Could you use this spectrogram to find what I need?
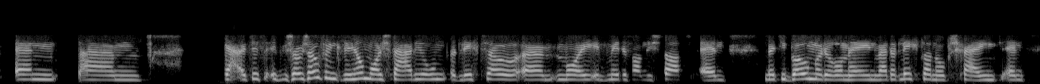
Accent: Waalwijk, North Brabant, Netherlands; moved away as an adult; now in Wormer, Netherlands; Ik kom uit Waalwijk. Daar ben ik geboren en getogen. Ik woon inmiddels 21 jaar in Noord-Holland vanwege de liefde.

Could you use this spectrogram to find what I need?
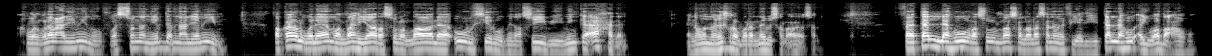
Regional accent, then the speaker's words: Egypt; زي ما احنا بنسميها عندنا في مصر كده الغديوه

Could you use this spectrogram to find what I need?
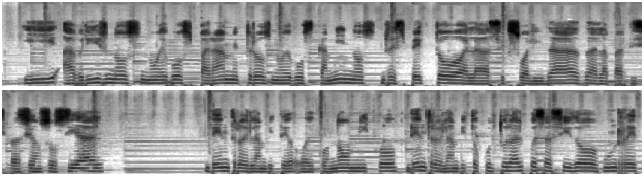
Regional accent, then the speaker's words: Sonora, Mexico; also born or lived in Chihuahua / Mexico City; now in Amecameca, Mexico; Vengo del norte, Sonora y Chihuahua. Ahí fueron las tierras que me formaron. Y llegué a la Ciudad de México en 1966 a la Escuela de Filosofía y Letras a estudiar teatro. Vivo en Amecameca desde hace 35 años

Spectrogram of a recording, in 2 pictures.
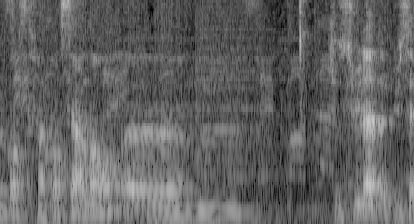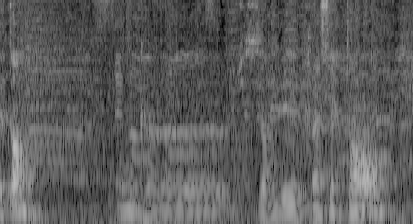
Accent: Bergerac, Nouvelle-Aquitaine, France; born there; Et moi je suis née à Bergerac, donc en Dordogne

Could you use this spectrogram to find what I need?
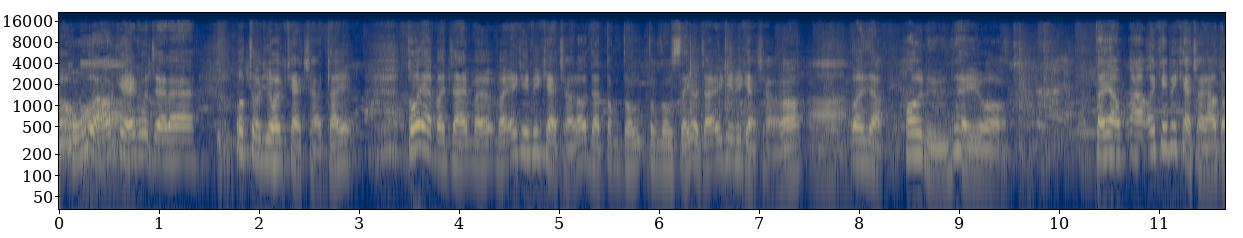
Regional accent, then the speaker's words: Hong Kong; 我哋身為一個香港人咧，係好惡頂嘅

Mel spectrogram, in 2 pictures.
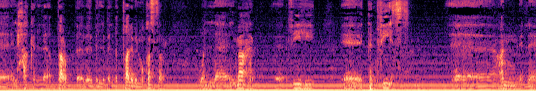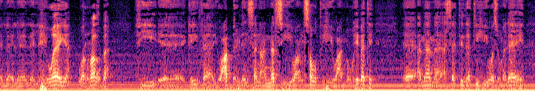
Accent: Tarut, Sharqia Governorate, Egypt; نسبة إلى قريتي، قرية طاروط، مركز زقازيق، محافظة الشرقية التي أقيم بها. تاريخ الميلاد 29/4/65

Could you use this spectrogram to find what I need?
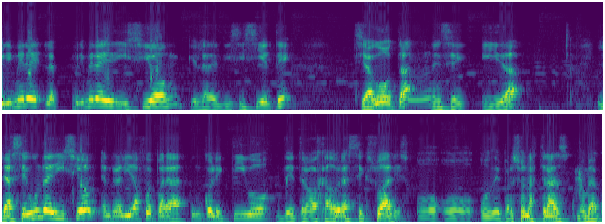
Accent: Uruguay; Porque somos muy parecidos a los argentinos, casi somos argentinos, pero no somos, somos como una provincia independiente.

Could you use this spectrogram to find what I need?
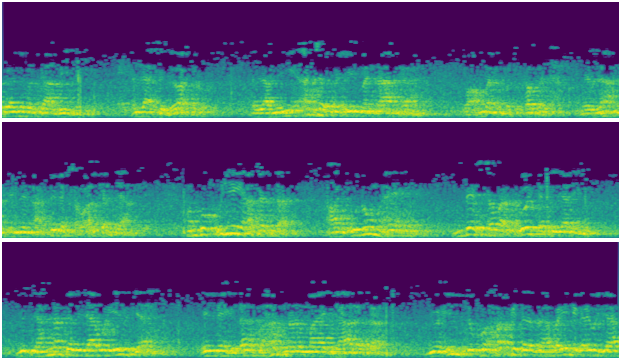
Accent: Allahabad, Uttar Pradesh, India; الہ آباد میں کیونکہ رہتا ہوں اور کوئی نہیں کرتا ہے میں کہتا ہوں تو میں شہر کا ہوں

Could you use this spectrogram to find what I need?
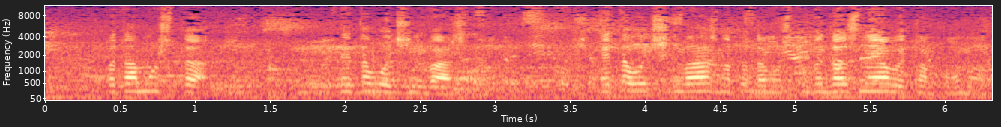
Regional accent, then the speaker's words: Sevastopol, Ukraine; Я сама из Севастополя. Это город-герой.

